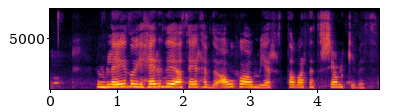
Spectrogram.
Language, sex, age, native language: Icelandic, female, 30-39, Icelandic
